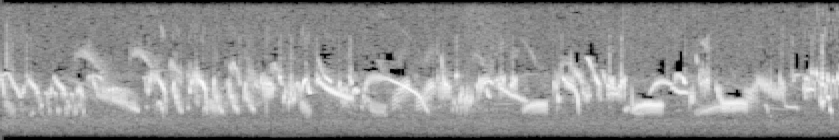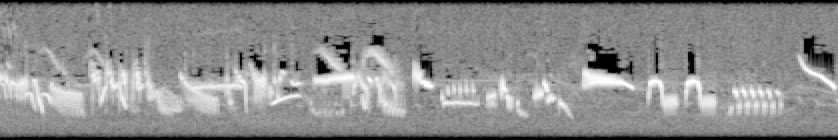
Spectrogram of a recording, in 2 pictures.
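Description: Eurasian skylark pouring out a long, unbroken stream of rapid, high chirrups, trills and whistled phrases, fluttering and varied, with no pause throughout.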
